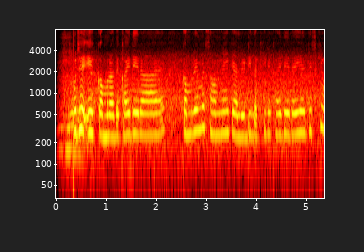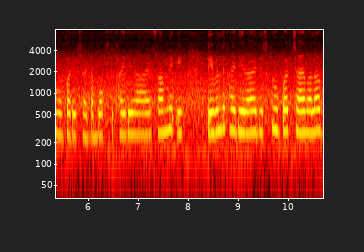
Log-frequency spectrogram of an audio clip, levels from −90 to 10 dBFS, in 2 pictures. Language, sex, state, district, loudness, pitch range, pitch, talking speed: Hindi, female, Chhattisgarh, Kabirdham, -19 LUFS, 260-285 Hz, 270 Hz, 195 wpm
